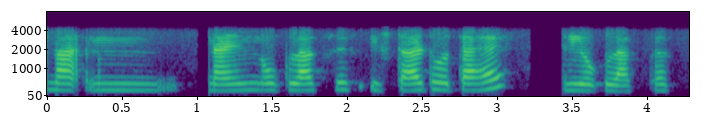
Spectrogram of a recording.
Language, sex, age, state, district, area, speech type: Hindi, female, 18-30, Uttar Pradesh, Sonbhadra, rural, conversation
